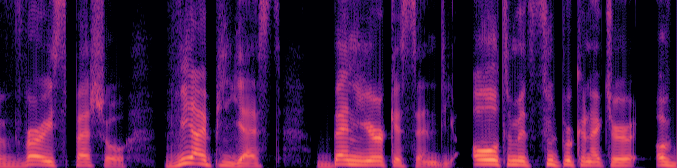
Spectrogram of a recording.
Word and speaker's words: Yurcisin: We've got a very special VIP guest, Ben Urkusen, the ultimate super connector of Brooklyn.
